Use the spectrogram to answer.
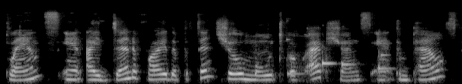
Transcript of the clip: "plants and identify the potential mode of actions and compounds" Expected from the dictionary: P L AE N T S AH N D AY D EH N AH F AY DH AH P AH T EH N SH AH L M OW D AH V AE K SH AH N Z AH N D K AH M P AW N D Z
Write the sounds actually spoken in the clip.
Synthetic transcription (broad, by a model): P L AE N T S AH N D AY D EH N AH F AY DH AH P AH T EH N SH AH L M OW D AH V AE K SH AH N Z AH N K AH M P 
